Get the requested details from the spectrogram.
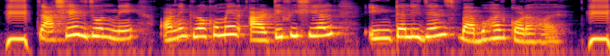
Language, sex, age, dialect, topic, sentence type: Bengali, female, 36-40, Standard Colloquial, agriculture, statement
